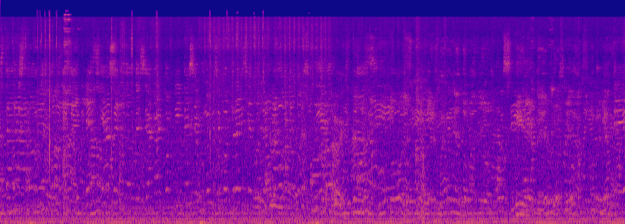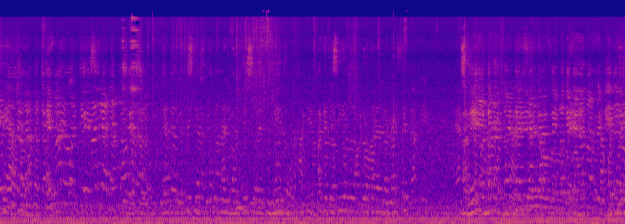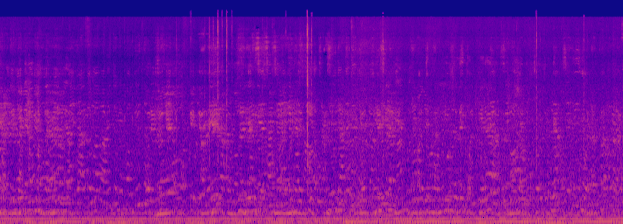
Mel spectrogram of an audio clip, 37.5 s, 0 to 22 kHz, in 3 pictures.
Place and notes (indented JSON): {
  "title": "Murcia, Murcia, Spain - bar of the train station",
  "date": "2016-03-09 12:00:00",
  "description": "A train station cafe with people talking and a tv set.",
  "latitude": "37.97",
  "longitude": "-1.13",
  "altitude": "47",
  "timezone": "Europe/Madrid"
}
